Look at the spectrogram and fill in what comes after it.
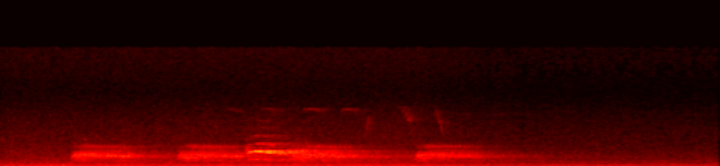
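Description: Birds calling: three short, harsh calls, with a sharp downward-sliding call between the second and third that is the loudest sound.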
